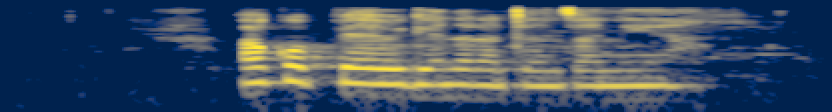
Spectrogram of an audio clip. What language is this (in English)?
Swahili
